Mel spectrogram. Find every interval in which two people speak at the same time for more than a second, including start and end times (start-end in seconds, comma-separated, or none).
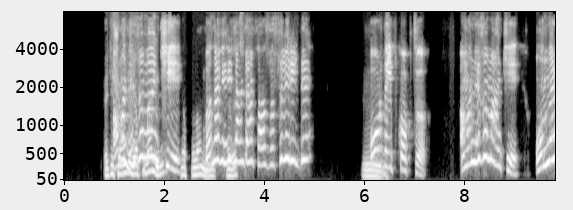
1.0-3.6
